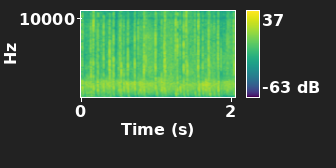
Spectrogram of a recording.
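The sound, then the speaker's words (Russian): Applause from an audience: dense, overlapping hand claps that stay fairly loud and steady for the whole stretch. “Больно рукам, но аплодируем.”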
